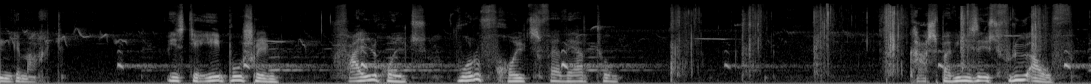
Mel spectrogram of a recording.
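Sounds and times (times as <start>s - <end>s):
speech: 0.0s - 0.6s, 1.7s - 6.3s, 9.2s - 10.8s
man's footsteps walking through a fresh forest in the early morning: 5.9s - 10.8s.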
